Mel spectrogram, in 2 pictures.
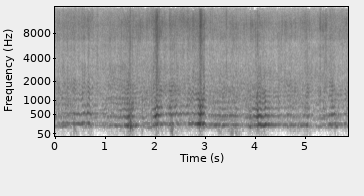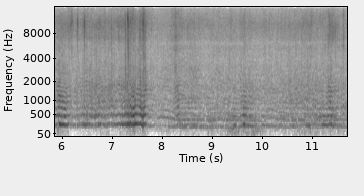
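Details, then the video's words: A honey bee colony hums within its hive, a thick buzzing drone marked by repeated loud swells every second or two, some sharp close passes, then a calmer stretch at the close. "bees therapy hive natural buzzing sound"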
